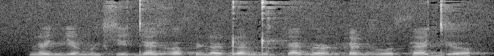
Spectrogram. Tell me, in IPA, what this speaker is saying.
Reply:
ɳ ɪ nʲ ɑ v ɪ ɳ sʲ æ d ɛ ɣ ʌ θ ɪ ɳ æ ɖ æ ɳ ɖ ʌ k æ ð ə˞ ɳ ɠ æ ɳ ɣ ʊ θ æ dʲ ʌ

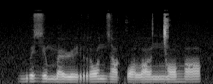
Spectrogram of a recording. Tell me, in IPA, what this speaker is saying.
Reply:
b ɪ z ɪ m æ ɭ ɪ r ɔ n z ɑ k ɔ lˠ ɜ ŋ͡ǀ ɒ ɦ ɑ

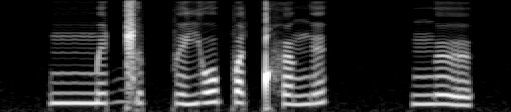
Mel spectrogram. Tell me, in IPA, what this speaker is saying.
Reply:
mː ɪ ɡ͡ǁ ɪ pː ɪ j o p ɐ ǃʰ œ ŋ ɪ | ŋ ø

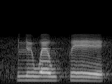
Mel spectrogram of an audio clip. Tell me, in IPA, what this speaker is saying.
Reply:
l y w ɛ w p e

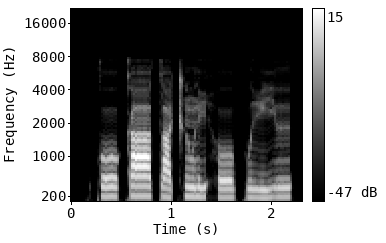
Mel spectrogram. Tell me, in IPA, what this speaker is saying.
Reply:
k oː˨ k aː˧ t a˨ t͡ʃ ũ˧ ɾ i˨ h oː˨ kʷ iː˨ j ɨ˦

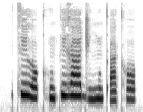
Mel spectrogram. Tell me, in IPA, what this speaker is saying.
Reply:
t͡s e˦ l ɔ˨ kʰ ũ˨ k e˦ ɣ aː˦ d͡ʒ i˨ ŋ ũ˨ kʼ a˨ kʰ ɔ˦

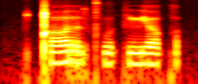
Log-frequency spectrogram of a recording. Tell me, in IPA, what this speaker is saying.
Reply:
ǃ ɔ r kʷʰ ɛ k mʲ ɔ k

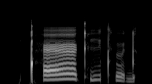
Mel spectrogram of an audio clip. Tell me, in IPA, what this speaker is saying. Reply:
ǃʰ æː kʼ i tʰ ø d

